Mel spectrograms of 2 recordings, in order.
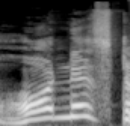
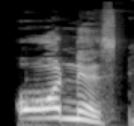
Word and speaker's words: honest: आप यहाँ पर HONEST लिखा हुआ है ना, आप इसको हॉनेस्ट हॉनेस्ट पढ़ते होगे, लेकिन असल में ये क्या है, ऑनेस्ट। यहाँ पे एच साइलेंट हो जाता है ना, हॉनेस्ट नहीं होता है, ऑनेस्ट होता है।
